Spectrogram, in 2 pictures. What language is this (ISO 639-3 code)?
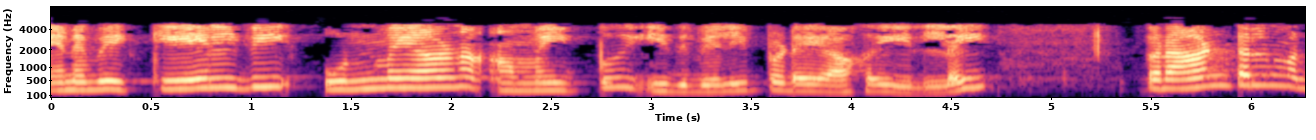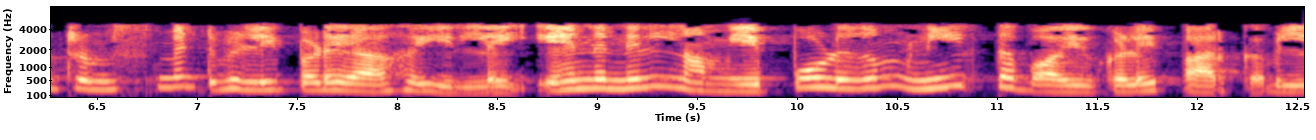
tam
